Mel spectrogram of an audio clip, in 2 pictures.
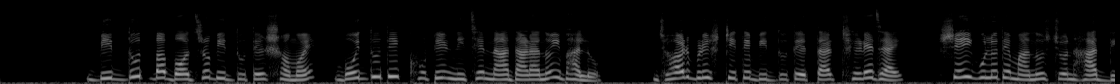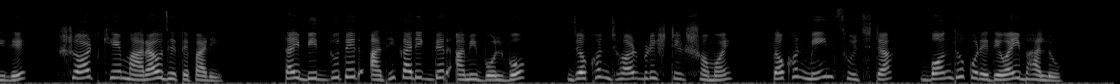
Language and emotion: Bengali, neutral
